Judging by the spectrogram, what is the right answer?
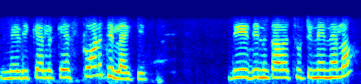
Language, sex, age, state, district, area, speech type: Odia, female, 18-30, Odisha, Balasore, rural, conversation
